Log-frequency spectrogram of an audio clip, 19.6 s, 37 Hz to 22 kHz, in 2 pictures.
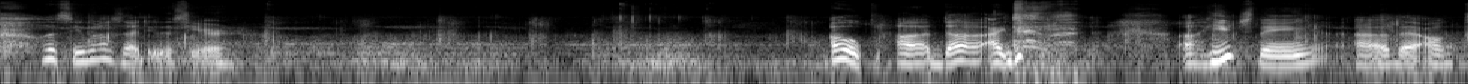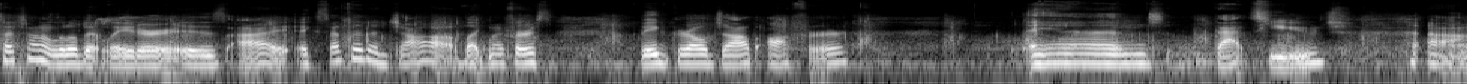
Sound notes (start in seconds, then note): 6.7 laughs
